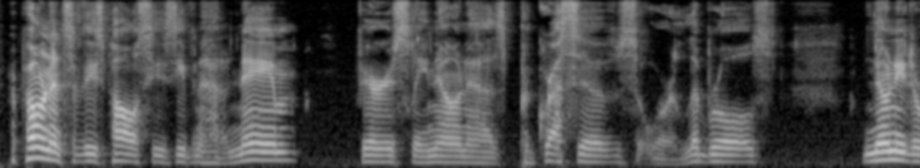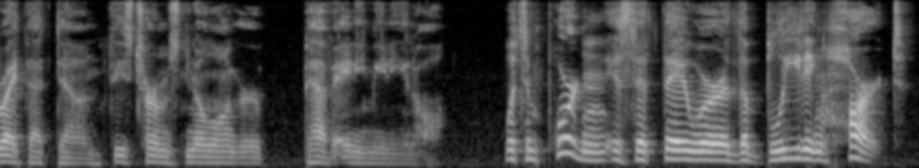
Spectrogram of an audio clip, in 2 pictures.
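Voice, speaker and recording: A man performs an assured professor of a dystopian future in an audio drama. His mid-pitched voice lectures in a measured, didactic way, with dry wit in the delivery. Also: a little mellow, close to an everyday voice. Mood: didactic, wry. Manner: didactic, measured, dryly wry.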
